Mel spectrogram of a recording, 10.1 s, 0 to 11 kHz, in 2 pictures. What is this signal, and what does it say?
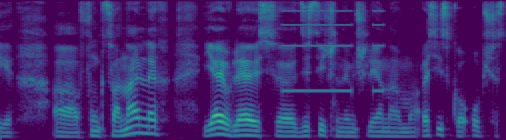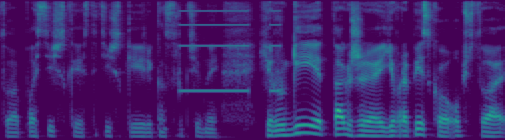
Beep code, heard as beeps from a small speaker, played twice, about 1200 Hz, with speech in Russian. 1 long, 1 short. In IBM BIOS tables: system board problem.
